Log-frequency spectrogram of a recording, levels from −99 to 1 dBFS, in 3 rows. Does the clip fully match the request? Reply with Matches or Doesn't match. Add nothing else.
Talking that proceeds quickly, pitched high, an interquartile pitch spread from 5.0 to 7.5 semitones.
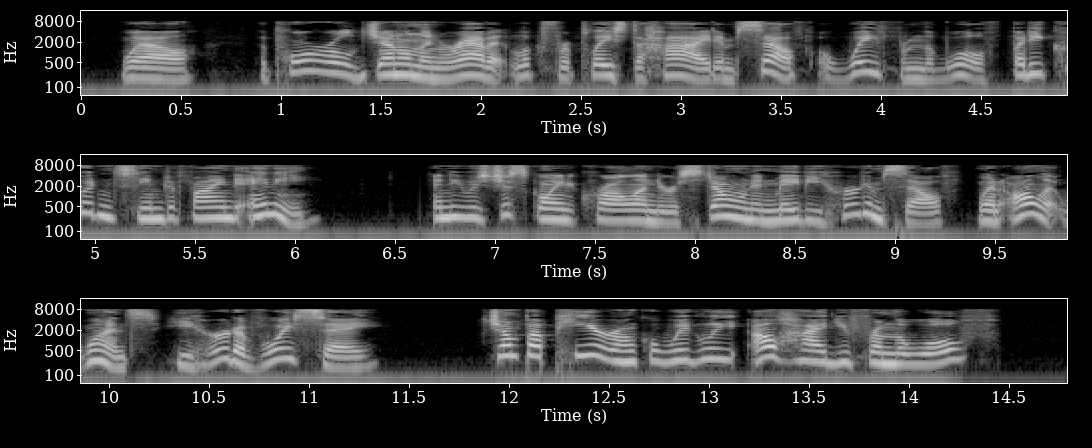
Matches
